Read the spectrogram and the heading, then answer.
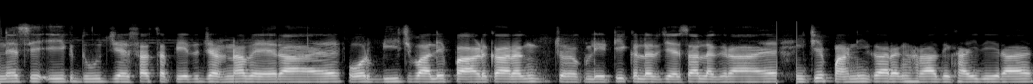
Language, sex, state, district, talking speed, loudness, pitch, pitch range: Hindi, male, Maharashtra, Dhule, 175 wpm, -16 LUFS, 130 Hz, 125-135 Hz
